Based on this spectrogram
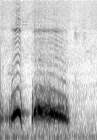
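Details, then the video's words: Spotted dove hen calling the male with a brief rounded coo and then a sustained, steady coo that tapers downward. No other sounds intrude. "Suara burung derkuku betina memanggil jantan"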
